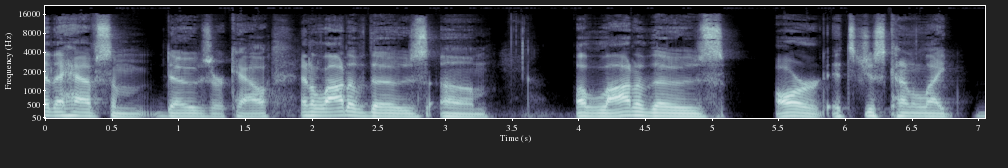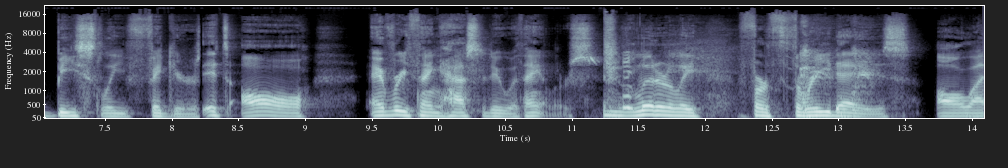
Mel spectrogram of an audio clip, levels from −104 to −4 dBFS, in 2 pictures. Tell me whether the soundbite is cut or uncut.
cut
